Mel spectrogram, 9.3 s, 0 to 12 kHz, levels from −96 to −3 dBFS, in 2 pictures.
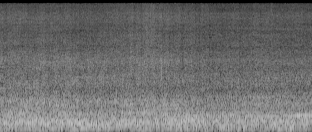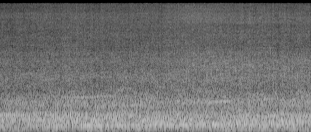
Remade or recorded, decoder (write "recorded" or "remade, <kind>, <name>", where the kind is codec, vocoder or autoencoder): remade, vocoder, Vocos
